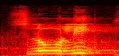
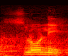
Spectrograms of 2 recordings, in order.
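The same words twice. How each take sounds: First: Slowly drawn out. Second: Said in the usual way. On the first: Shown as a demonstration. Teacher to class, drawing slowly out slowly. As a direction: stretch slowly out slowly with a rising end. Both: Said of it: "slow से क्या बना?".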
